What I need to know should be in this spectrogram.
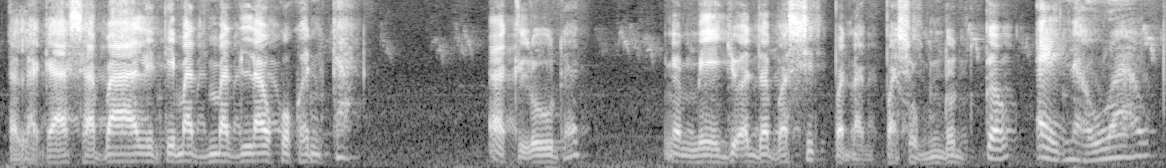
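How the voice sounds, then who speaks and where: A man's voice: medium pitch, lively intonation, unhurried, fairly bright tone, slight background noise. A man acting an exasperated, pleading character in an Ilocano radio drama.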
